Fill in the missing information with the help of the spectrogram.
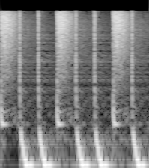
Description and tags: Just a drum loop :) (created with flstudio mobile)
synth, drums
